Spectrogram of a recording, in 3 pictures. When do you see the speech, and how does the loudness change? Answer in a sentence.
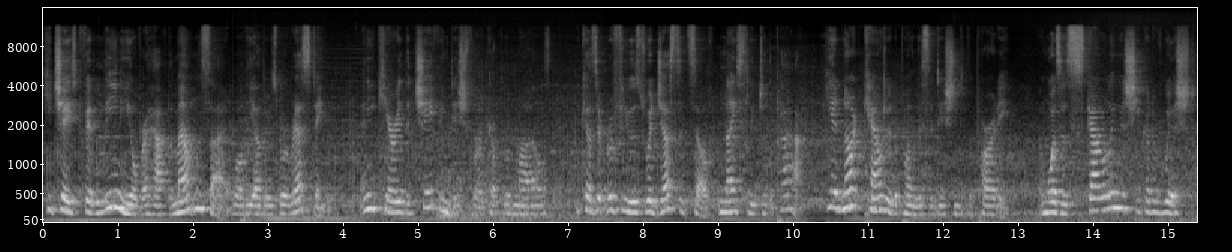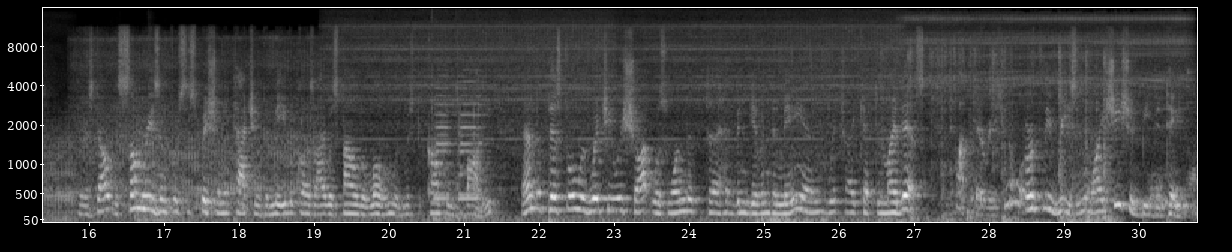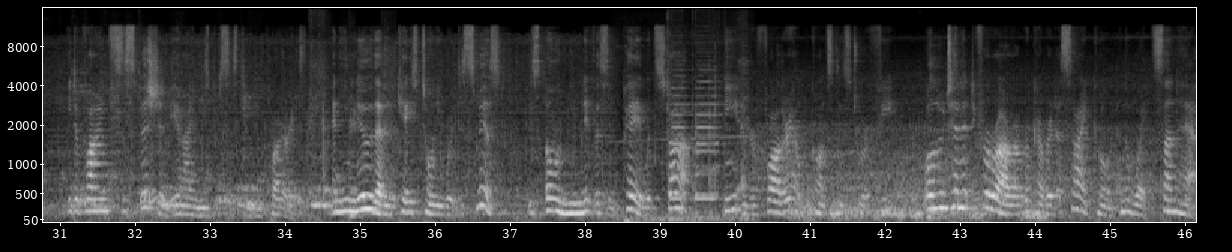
The speech can be heard from 0.1 to 46.1 s, at a steady volume.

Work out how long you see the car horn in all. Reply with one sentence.
The car horn can be heard for 2 seconds in total.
